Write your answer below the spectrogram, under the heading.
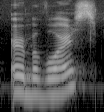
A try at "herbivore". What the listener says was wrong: You said, herbivore. You're like, herbivore. There was like a little dip there.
